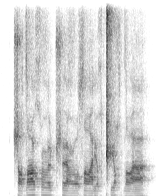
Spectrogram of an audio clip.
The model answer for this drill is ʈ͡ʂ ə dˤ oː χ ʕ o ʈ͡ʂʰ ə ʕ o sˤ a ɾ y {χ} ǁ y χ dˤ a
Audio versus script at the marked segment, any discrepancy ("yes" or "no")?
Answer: no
